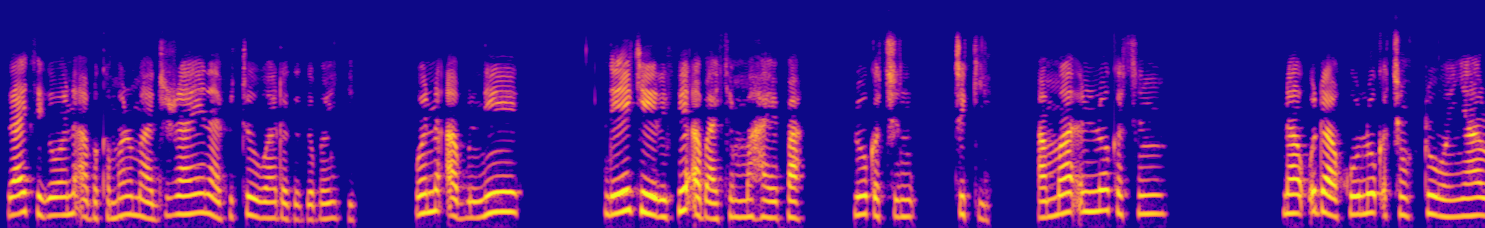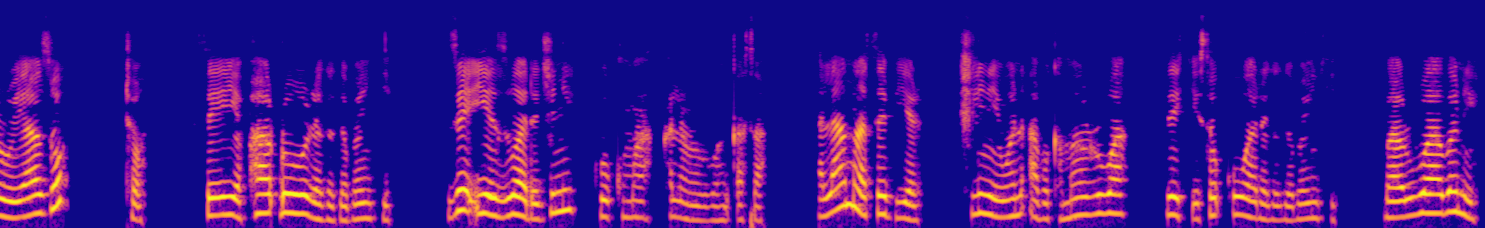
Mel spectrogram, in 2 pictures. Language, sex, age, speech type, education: Hausa, female, 30-45, spontaneous, tertiary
